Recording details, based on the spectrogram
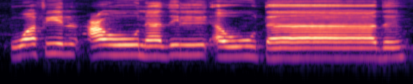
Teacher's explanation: वाव पे होंठों को गोल करके वाव को अदा करेंगे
